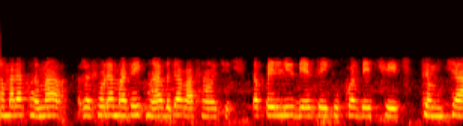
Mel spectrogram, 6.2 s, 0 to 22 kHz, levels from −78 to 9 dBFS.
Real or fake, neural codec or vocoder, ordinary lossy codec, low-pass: fake; codec, 16 kHz, 6 kbps, DAC; AAC, 16 kbps; 7.2 kHz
